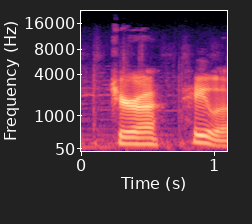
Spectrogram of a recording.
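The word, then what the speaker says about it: Cherohala: is the terahela skyway which I thought was pronounced chirihala and my dad said that they say Chara Hala up here because the Nantahala national forest and I'm a big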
